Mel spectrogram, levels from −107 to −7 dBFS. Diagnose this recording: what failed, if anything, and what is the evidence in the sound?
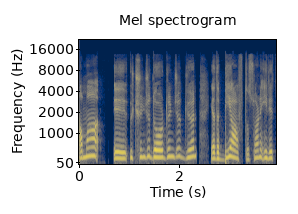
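Playback over the wireless link failed: the speech drops to silence from 2.33 to 2.41 s, about 70 ms missing, likely a Bluetooth dropout of a few lost packets. Unlike a buffer underrun, the speech resumes further along, as if it kept playing.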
